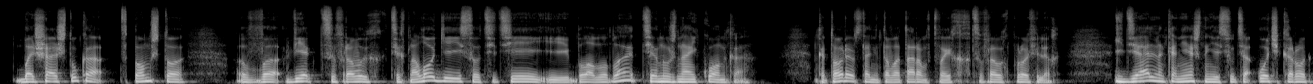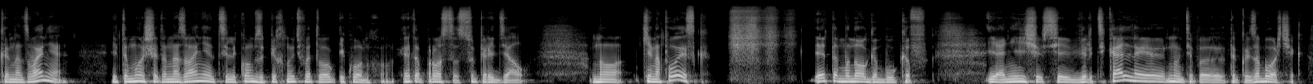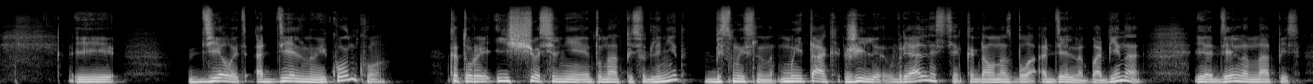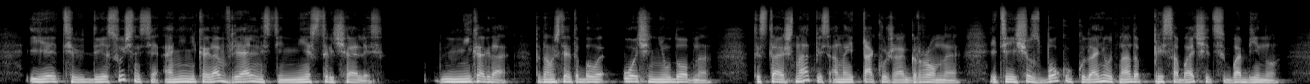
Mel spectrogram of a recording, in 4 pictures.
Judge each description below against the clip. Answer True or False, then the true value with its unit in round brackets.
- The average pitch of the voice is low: True (120 Hz)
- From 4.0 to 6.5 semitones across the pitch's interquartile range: False (2.9 semitones)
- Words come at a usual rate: True (135 wpm)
